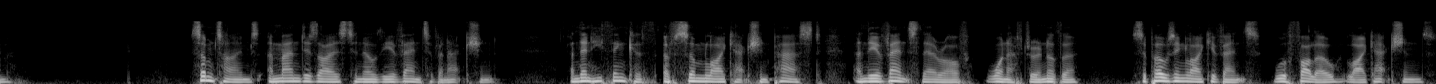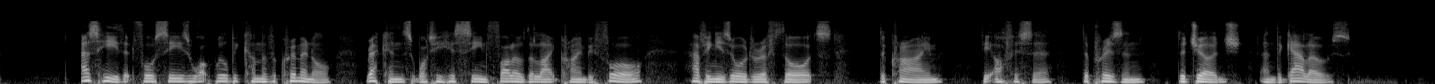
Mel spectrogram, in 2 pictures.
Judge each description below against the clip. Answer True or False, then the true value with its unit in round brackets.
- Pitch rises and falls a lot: False (3.3 semitones)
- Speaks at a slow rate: False (155 wpm)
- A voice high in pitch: False (120 Hz)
